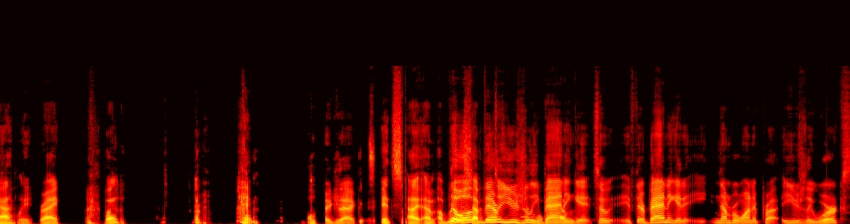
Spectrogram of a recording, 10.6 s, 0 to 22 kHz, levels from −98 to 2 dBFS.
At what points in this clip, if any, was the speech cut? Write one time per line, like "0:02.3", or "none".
0:05.0
0:06.2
